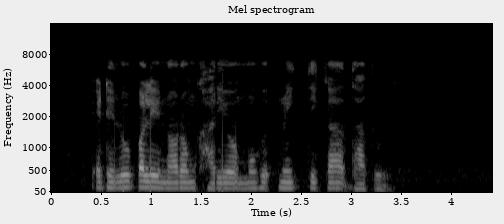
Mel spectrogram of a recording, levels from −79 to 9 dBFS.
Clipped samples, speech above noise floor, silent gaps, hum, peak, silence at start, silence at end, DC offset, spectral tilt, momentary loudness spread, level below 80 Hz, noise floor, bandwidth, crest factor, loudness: under 0.1%; 37 dB; none; none; -18 dBFS; 0.4 s; 1.05 s; under 0.1%; -5 dB/octave; 11 LU; -68 dBFS; -75 dBFS; 7.6 kHz; 22 dB; -39 LUFS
